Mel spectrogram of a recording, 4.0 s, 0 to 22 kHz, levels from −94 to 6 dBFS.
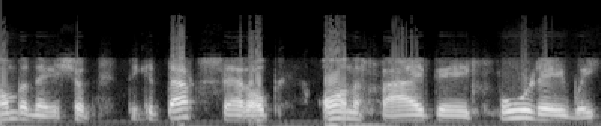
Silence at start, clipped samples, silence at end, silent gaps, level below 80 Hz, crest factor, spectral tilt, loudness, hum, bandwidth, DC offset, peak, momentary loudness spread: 0 s; under 0.1%; 0.05 s; none; -52 dBFS; 12 dB; -6.5 dB/octave; -14 LUFS; none; 9.4 kHz; under 0.1%; -2 dBFS; 9 LU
